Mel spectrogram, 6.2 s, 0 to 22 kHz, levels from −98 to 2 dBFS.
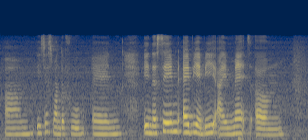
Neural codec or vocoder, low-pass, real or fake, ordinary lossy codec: none; none; real; none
